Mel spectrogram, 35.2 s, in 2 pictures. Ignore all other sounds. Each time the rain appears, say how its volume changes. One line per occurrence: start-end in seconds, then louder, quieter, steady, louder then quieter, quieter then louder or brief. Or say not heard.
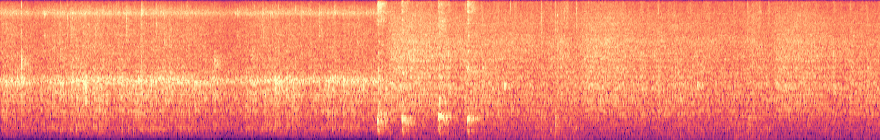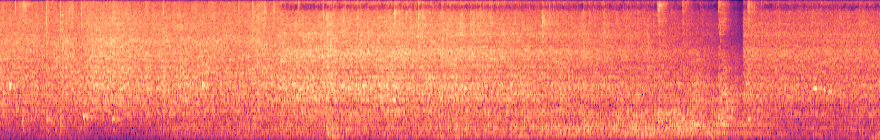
0.0-35.1 quieter.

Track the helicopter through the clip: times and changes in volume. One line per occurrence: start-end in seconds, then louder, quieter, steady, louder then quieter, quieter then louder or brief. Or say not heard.
20.5-33.1 louder.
